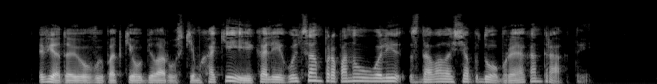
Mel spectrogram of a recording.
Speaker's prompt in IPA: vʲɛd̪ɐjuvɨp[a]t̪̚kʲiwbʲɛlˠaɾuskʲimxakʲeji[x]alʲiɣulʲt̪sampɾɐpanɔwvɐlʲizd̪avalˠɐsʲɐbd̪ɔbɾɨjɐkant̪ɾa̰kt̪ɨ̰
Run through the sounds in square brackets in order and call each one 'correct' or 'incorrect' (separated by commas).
incorrect, incorrect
